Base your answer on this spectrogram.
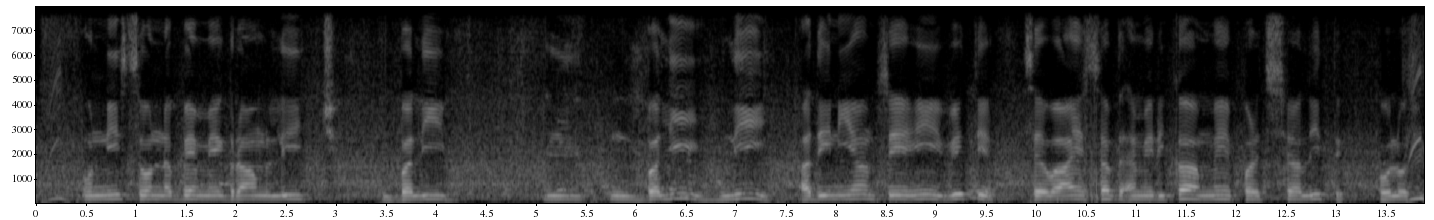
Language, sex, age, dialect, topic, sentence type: Maithili, female, 36-40, Angika, banking, statement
